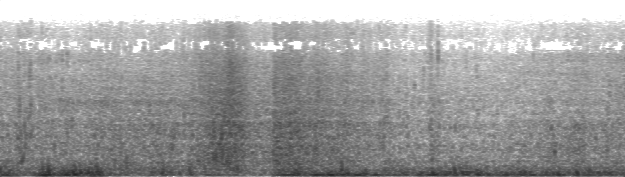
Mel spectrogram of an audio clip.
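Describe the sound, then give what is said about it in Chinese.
Wind and waves at the Tamsui waterfront make a soft, continuous wash with low rumbling and a few gusty swells that rise and fall. “而且还有起风哎！如果你耳朵够好的话。”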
